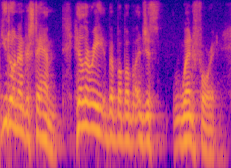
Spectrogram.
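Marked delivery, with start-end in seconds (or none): 0.0-1.6 yelling, pitched higher. Retelling being confronted after a meditation misunderstanding: imitating Marianne Williamson yelling. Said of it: "started yelling at me".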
